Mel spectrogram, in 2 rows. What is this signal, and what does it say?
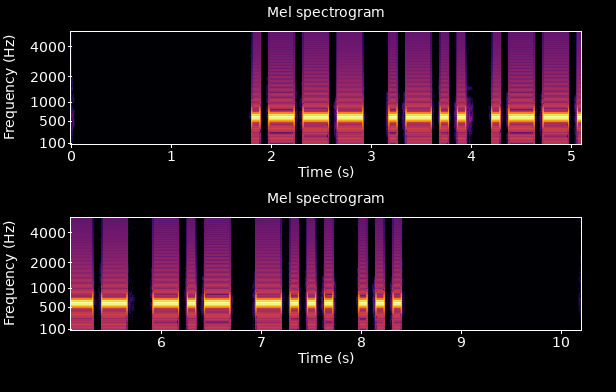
Morse code, heard as a keyed tone, about 14 wpm, 600 Hz. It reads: JL1KBS
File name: Callsigns-14wpm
